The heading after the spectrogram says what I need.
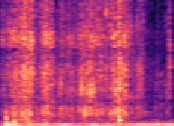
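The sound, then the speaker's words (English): A jackfruit being torn apart by hand gives a faint, continuous crinkly rustling that runs steadily through the short moment with no clear breaks. “I just want to tear this part apart. I just want to tear this piece away so that it can be easier to store.”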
